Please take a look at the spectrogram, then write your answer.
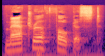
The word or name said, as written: matrifocused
